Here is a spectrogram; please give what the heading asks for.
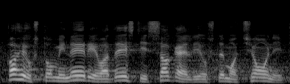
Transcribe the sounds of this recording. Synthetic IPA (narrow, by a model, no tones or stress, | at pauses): kɑɦjuksd̪̥o̞mine̞ːɾivɑd̪e̞ːst̪isːɑɡ̥e̞lijust̪e̞mo̞t̪sio̞ːnʲid̪̥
